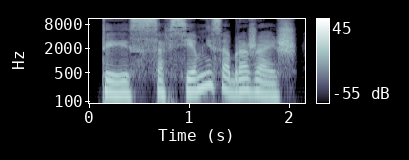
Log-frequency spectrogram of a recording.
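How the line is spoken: Hiss. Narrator (Russian): прошипел он в ответ

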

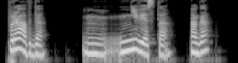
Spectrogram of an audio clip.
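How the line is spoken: Strained, throat cleared. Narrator (Russian): Прочистив горло, выдавила из себя

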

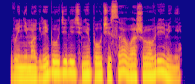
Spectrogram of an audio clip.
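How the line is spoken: Calm question. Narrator (Russian): спокойно спросил Хосе

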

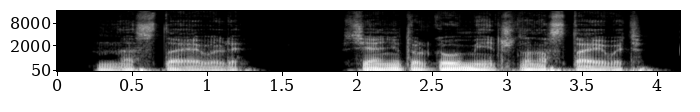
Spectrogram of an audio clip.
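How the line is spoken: Tired. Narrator (Russian): как-то устало произнес хозяин кабинета

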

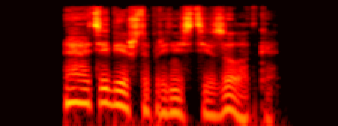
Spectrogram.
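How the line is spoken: Gentle, affectionate question. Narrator (Russian): ласково спросила матушка Розанна

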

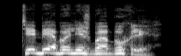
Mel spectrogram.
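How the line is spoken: Chuckling reply. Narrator (Russian): хохотнул Эрни в ответ

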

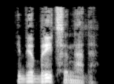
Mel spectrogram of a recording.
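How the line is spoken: Whisper. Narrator (Russian): шепнула она

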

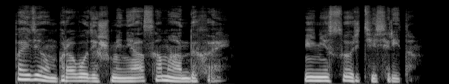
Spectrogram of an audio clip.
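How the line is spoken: Quiet, private. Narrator (Russian): тихо сказала она, чтобы услышала только я

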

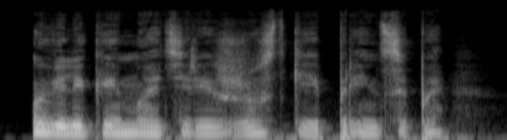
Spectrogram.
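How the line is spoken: Young woman sighing. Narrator (Russian): вздохнула девушка

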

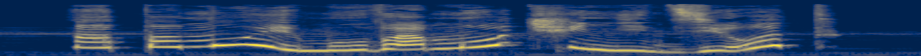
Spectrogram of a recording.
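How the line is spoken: Cheerful interjection. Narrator (Russian): Радостно встряла Лиза

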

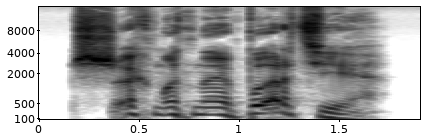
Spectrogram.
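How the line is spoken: Mocking. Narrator (Russian): насмешливо сказал он

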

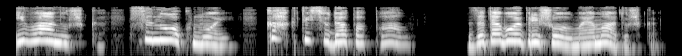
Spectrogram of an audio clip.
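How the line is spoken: Cry out. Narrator (Russian): вскрикнула

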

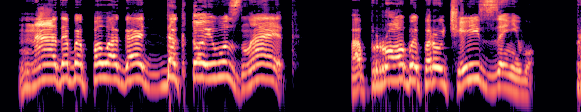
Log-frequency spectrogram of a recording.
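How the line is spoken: Grumbling. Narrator (Russian): проворчал кондуктор

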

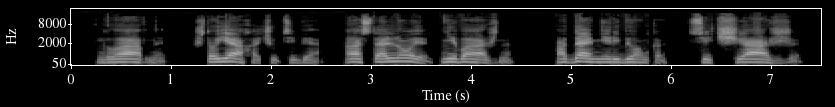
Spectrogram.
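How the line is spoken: Dragon's fierce growl. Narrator (Russian): свирепо зарычал дракон

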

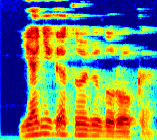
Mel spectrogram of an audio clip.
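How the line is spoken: Calm quiet repetition. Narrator (Russian): еще раз спокойно и негромко произнес Радин

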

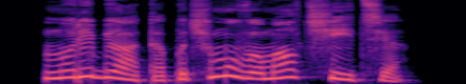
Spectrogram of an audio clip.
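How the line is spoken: Pleading girl. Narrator (Russian): Взмолилась девушка

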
